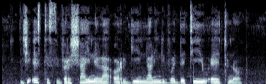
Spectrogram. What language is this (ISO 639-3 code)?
epo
